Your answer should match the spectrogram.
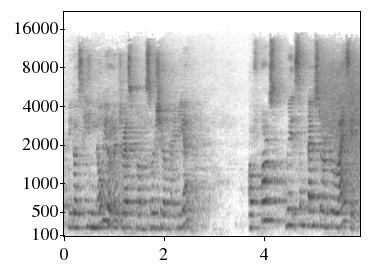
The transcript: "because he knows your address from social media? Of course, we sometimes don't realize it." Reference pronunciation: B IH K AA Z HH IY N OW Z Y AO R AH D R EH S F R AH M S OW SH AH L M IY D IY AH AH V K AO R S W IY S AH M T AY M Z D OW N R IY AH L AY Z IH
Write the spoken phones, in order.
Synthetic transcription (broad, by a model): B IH K AA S HH IY N OW Y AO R AH D R EH S F R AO M S OW SH AH L M IY D IY AH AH F K AO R S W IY S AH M T AY M S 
